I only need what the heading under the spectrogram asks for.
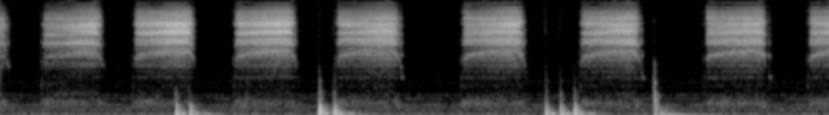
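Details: Barn owl, wild, at a nest box where an adult brings a big rat to the fledgling: repeated breathy screeching hisses in a steady series, with loud scraping and thumping bursts between them.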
